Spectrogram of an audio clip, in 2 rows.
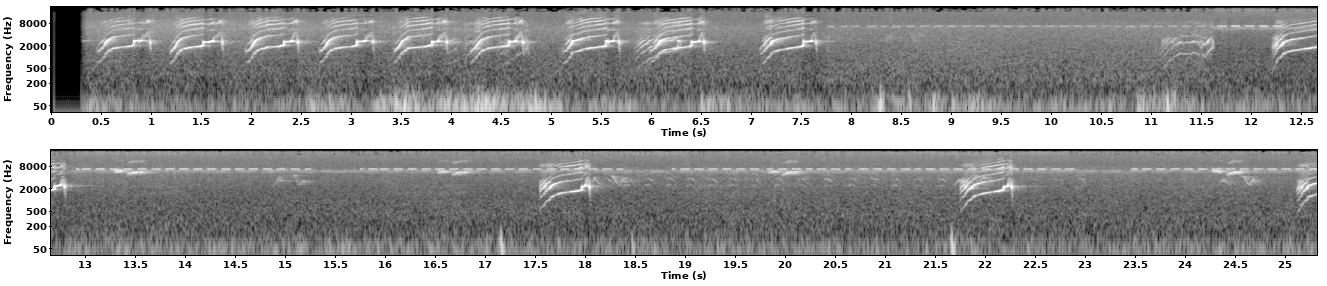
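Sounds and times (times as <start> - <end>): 
smooth-billed ani calling: 0.4 - 8.8, 10.2 - 25.3.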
